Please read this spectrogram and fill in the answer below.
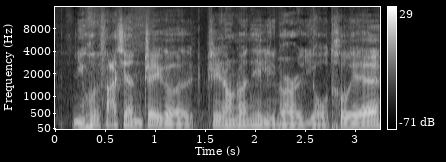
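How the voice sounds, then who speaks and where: Noticeable background noise runs under this recording. Over it, a man talks with lively intonation. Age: middle-aged. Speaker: podcast host of a partner show. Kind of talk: casual chat.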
